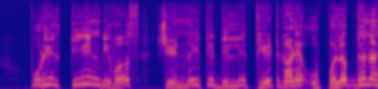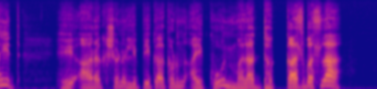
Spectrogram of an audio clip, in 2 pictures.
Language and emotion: Marathi, surprised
